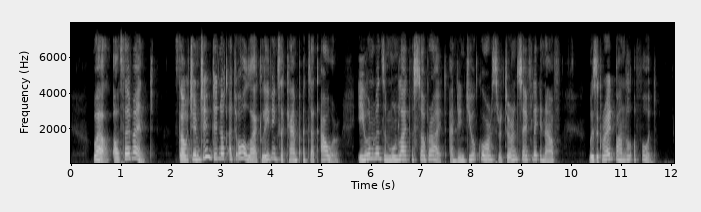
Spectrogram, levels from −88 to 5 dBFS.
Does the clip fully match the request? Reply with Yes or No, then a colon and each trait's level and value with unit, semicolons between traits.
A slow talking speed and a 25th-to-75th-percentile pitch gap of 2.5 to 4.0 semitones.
No: average, 190 wpm; average, 3.5 semitones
